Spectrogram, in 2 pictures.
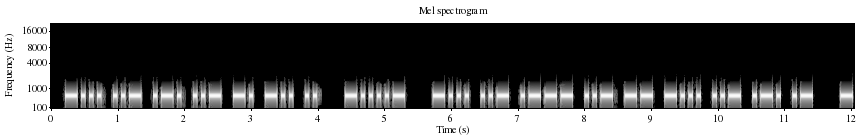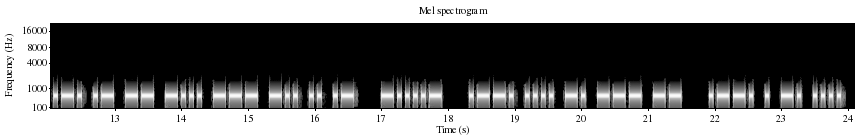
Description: Morse code, heard as a keyed tone, about 20 wpm, 600 Hz. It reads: BURUNDI - BUJUMBURA CAMBODIA - PHNOM PENH
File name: CW / Practice / NationalCapitals20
